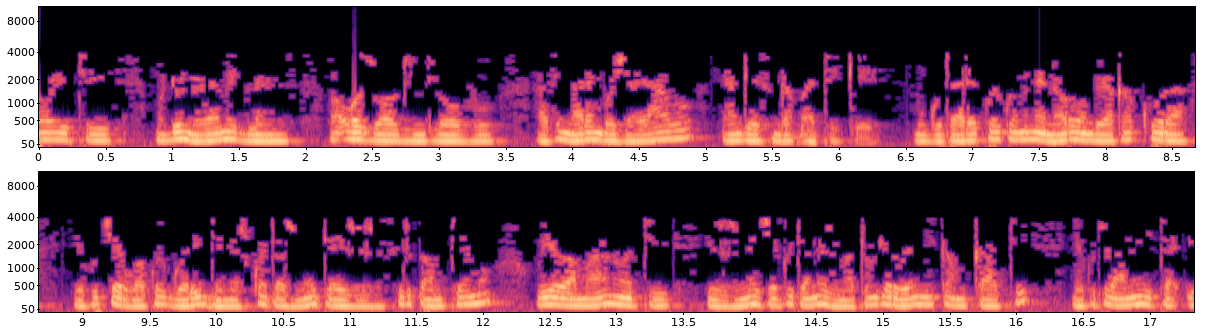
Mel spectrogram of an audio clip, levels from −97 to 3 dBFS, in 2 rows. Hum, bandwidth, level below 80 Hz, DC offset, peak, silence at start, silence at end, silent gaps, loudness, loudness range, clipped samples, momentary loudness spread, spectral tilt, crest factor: none; 4 kHz; -40 dBFS; under 0.1%; 0 dBFS; 0 s; 0 s; none; -15 LUFS; 2 LU; under 0.1%; 9 LU; -12 dB/octave; 14 dB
